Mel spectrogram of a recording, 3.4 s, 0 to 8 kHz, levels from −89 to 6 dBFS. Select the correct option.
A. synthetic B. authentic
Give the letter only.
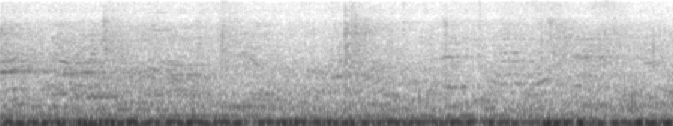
B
